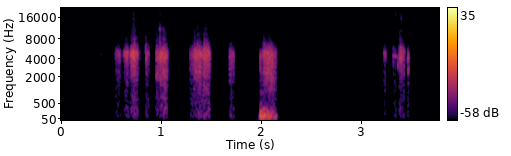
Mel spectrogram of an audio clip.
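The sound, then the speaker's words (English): Bible pages rustle and flip as people turn to Matthew chapter 5, in a series of short, irregular crinkly bursts, moderately loud, with brief quiet gaps between them and no voices. “I hear the paper rustling like popcorn.”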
